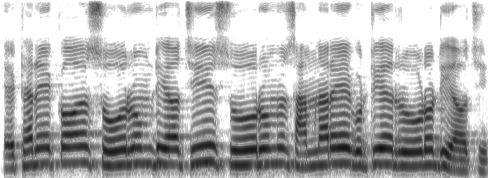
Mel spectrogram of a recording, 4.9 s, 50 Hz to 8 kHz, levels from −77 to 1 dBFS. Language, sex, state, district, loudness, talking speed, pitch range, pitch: Odia, male, Odisha, Nuapada, -12 LUFS, 120 wpm, 190-220 Hz, 205 Hz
